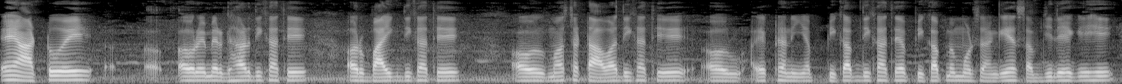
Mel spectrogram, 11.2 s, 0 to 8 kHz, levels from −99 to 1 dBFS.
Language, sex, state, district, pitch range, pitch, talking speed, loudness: Hindi, male, Chhattisgarh, Bilaspur, 135-145 Hz, 140 Hz, 190 wpm, -20 LUFS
